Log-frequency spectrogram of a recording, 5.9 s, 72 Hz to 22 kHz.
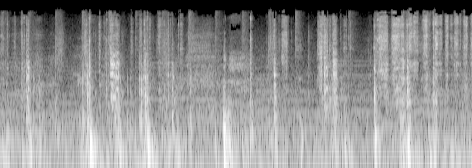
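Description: Hydraulic handbrake lever with a 3D-printed extension handle being pulled and released by hand, giving a series of irregular clicks and clunks.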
